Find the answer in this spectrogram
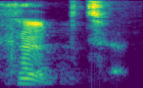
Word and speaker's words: helped: So, for example, here in help, you have T, right? It's pronounced as helped, right?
